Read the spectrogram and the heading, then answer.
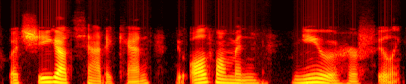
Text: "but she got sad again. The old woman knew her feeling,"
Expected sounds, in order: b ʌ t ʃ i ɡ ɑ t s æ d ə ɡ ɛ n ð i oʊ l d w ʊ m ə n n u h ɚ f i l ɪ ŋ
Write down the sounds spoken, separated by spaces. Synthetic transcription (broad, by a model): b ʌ t ʃ i ɡ ɑ t s æ d ə ɡ ɛ n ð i oʊ l d w ʊ m ə n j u h ɚ f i l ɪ ŋ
